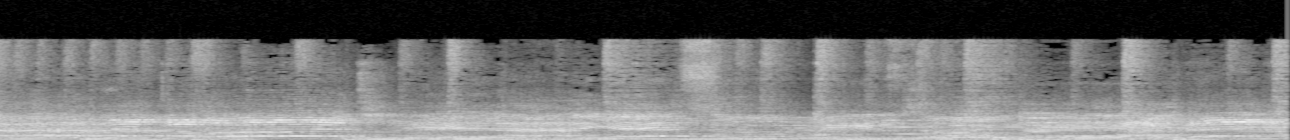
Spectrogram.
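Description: Live gospel worship music: a group of singers sing together with a band of keyboard, electric guitar and drums, holding long, wavering notes over a steady bass.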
